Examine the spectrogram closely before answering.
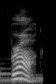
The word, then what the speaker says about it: Brok: ahead say my name it's pork of course no it isn't brock chief i thought you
